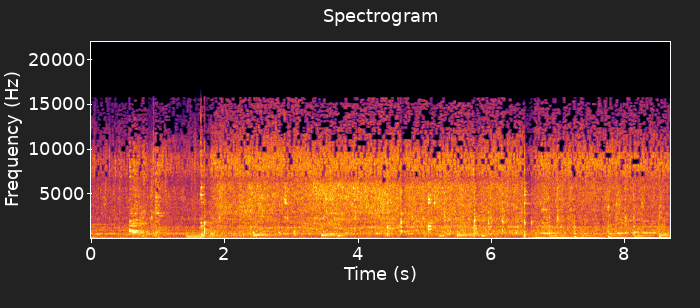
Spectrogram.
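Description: Mutton pieces, shallots and masala frying and sizzling in an open pressure cooker, with a metal spoon stirring through them and now and then clicking and scraping against the pot.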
